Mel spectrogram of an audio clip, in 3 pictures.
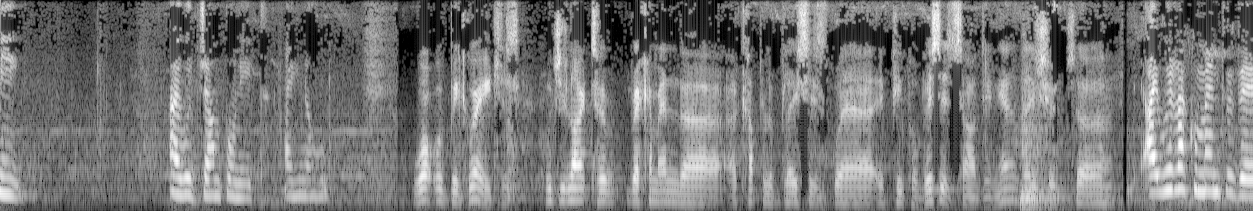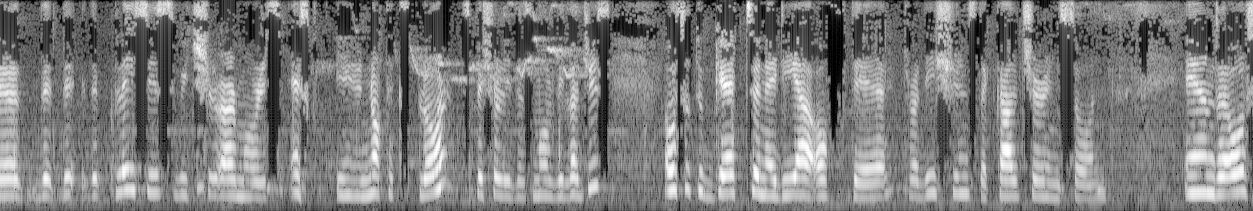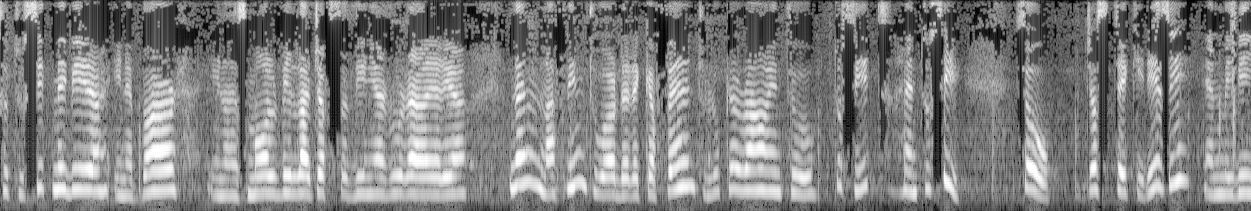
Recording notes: The medieval heart of Vic, in Catalunya; its narrow streets are not very conducive to recording an interview as sounds reverberate off the stone facades. As they weave through the bustling streets in search of ambient calm, their much interrupted conversation.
